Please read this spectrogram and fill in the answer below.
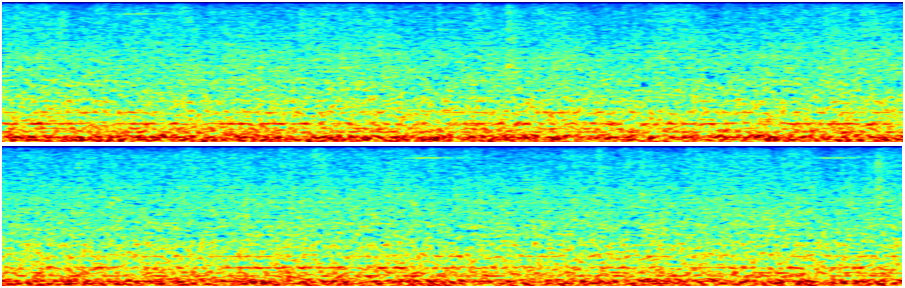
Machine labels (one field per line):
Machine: fan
